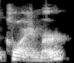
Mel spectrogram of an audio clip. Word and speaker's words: climber: climbing and the person who climbs is a climber. Not climber. It's not climber, it's climber. Climbing. Climb. Yeah. B is silent here.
